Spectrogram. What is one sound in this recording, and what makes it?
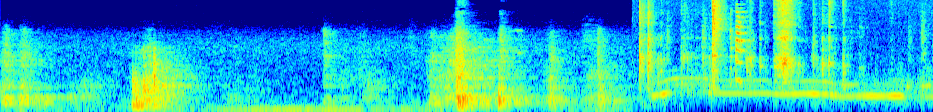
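Metal tools knock and clatter against a wooden workbench.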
